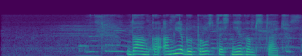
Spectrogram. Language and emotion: Russian, neutral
